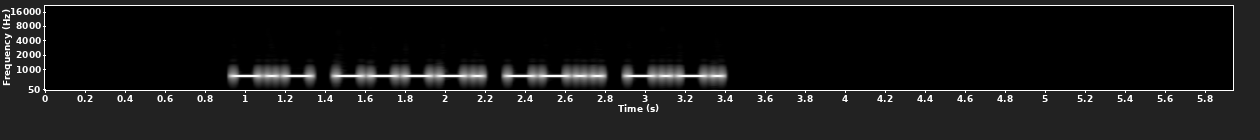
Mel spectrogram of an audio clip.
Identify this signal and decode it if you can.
Morse code, heard as a keyed tone, about 28 wpm, 700 Hz. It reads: K9ZC
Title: USA Call Signs - 4 Characters - Repeated 3x - 28wpm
